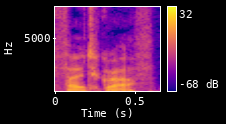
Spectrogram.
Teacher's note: in the word photograph the first syllable foe is stressed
